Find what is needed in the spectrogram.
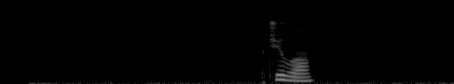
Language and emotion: Russian, neutral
